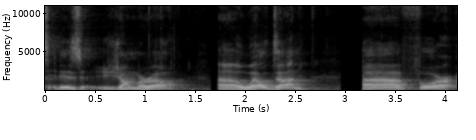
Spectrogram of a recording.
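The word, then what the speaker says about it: Jeanne Moreau: please even more because I think you pronounce it Jean Moro but I'm not sure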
